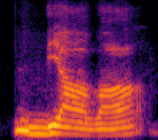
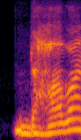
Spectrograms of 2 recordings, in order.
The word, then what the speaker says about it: द्यावा: देखिए, शन्नो द्यावा, धावा नहीं करेंगे। जैसे एक शब्द होता है विद्या, तो विद्या में जैसे द और या मिलकर के दिया बनता है, तो यहां पर भी द्यावा।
